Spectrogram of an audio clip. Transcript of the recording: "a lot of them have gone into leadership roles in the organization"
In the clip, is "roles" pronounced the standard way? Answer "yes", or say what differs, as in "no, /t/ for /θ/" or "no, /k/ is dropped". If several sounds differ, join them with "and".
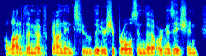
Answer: yes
